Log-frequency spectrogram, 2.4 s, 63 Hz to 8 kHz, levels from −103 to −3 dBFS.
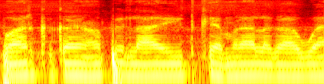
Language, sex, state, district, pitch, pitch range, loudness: Hindi, male, Jharkhand, Deoghar, 105 Hz, 100-105 Hz, -18 LUFS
